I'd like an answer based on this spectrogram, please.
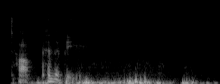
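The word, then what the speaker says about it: Topinabee: Topinaby is how it's pronounced officially from one of the locals in the area.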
